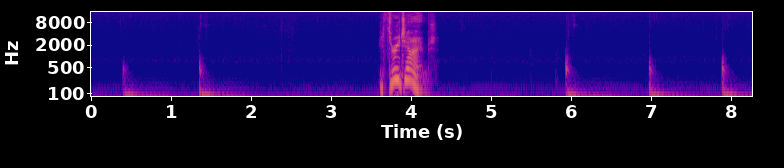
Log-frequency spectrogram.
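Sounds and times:
hollow knocking on a front door: 0:00.4 - 0:02.0, 0:05.9 - 0:08.2
speech: 0:03.7 - 0:04.4.

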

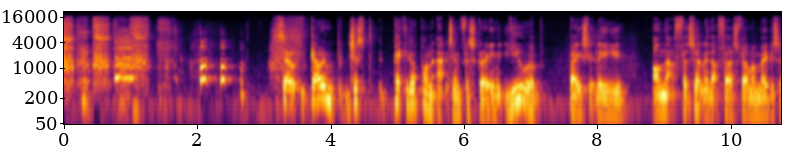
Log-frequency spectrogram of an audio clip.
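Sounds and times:
person gasping for air: 0:00.0 - 0:01.8
speech: 0:03.3 - 0:10.7.

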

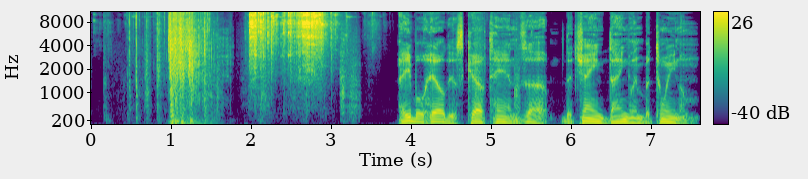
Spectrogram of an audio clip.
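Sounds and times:
wood cracking and splintering as an anchor tears from it: 0:00.0 - 0:03.6
speech: 0:03.9 - 0:07.6.

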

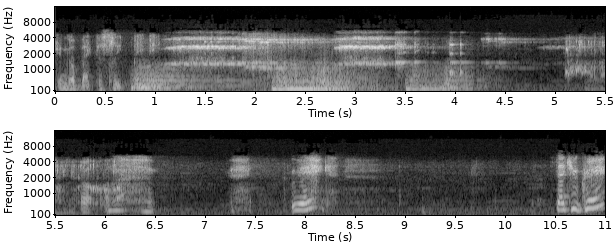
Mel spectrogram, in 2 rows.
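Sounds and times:
voice-like sounds: 0:00.0 - 0:01.4
speech: 0:00.0 - 0:04.2, 0:05.8 - 0:06.6, 0:07.2 - 0:08.4, 0:10.5 - 0:11.0
liquid gurgling as it is poured into a glass: 0:05.1 - 0:06.2.

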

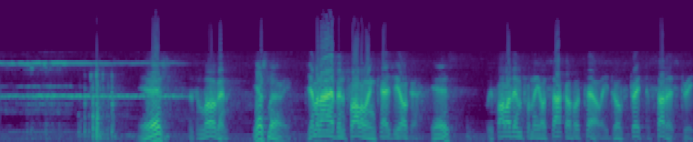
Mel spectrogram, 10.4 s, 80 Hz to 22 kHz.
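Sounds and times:
telephone ringing with bright electronic tone: 0:00.0 - 0:03.4
speech: 0:02.1 - 0:10.4.

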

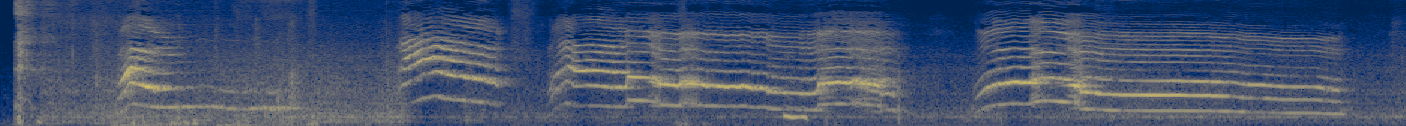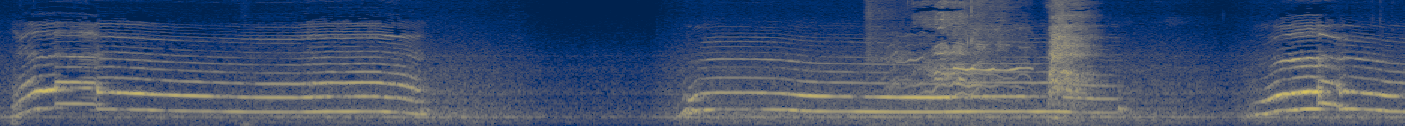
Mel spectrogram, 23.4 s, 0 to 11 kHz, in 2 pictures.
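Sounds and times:
cats yowling while mating: 0:01.0 - 0:02.6, 0:03.3 - 0:11.2, 0:11.8 - 0:15.3, 0:17.3 - 0:21.2, 0:22.1 - 0:23.4.

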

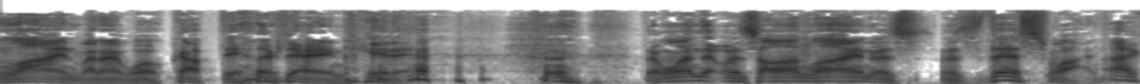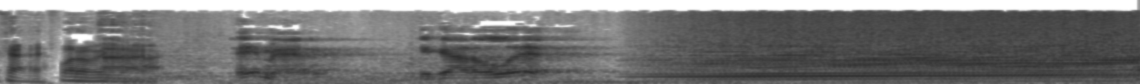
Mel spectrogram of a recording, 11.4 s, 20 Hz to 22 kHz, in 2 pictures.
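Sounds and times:
speech: 0:00.0 - 0:09.4
laughter: 0:01.1 - 0:03.2
car engine revving: 0:06.2 - 0:11.3.

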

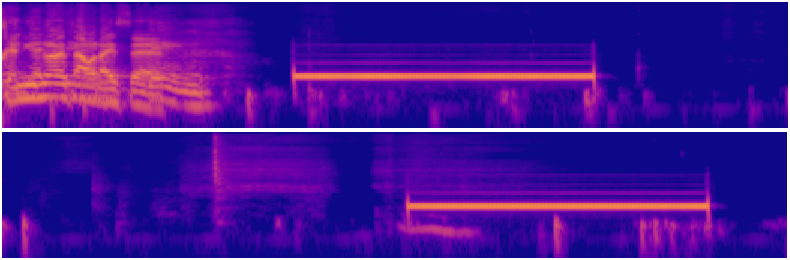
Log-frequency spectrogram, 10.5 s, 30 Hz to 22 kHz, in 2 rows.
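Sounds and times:
speech: 0:00.0 - 0:01.5
telephone ringback tone of an outgoing call: 0:02.0 - 0:04.0, 0:08.0 - 0:10.0.

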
